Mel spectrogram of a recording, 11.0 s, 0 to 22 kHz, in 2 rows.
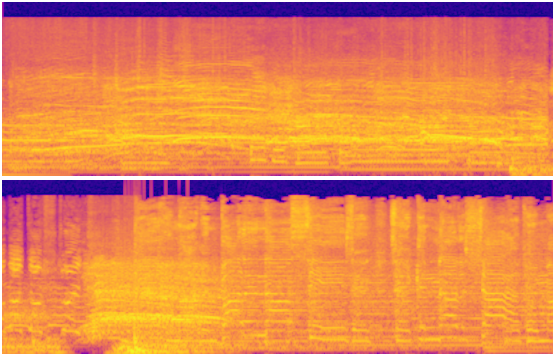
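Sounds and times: crowd singing together: 0:02.6 - 0:05.1, 0:06.3 - 0:09.8.

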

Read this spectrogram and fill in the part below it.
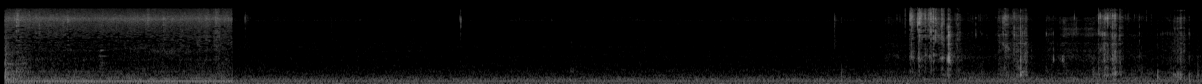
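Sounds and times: hot oil sizzling: 0:00.1 - 0:02.4.

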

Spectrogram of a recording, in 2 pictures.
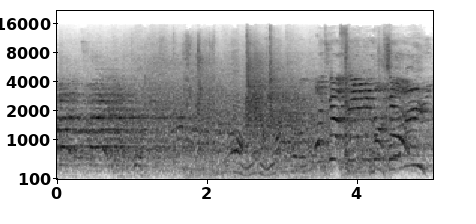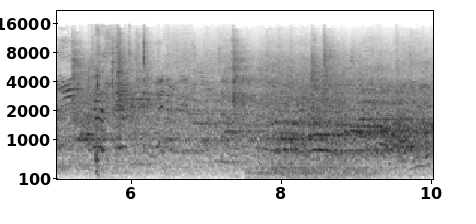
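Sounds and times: spectators and players calling out: 0:00.0 - 0:10.0.

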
